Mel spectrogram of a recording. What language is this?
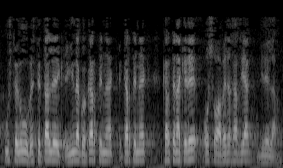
Basque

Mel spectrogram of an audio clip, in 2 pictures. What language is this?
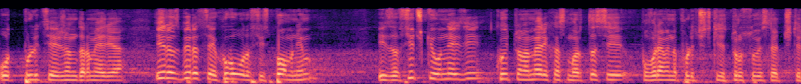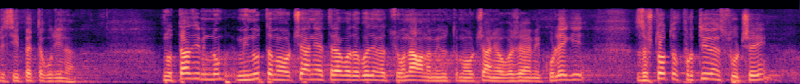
Bulgarian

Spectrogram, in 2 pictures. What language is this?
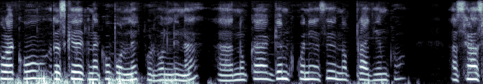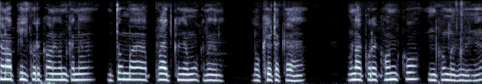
Santali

